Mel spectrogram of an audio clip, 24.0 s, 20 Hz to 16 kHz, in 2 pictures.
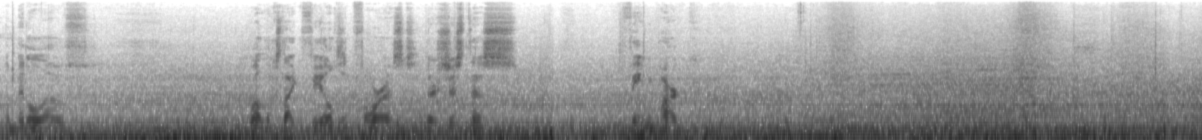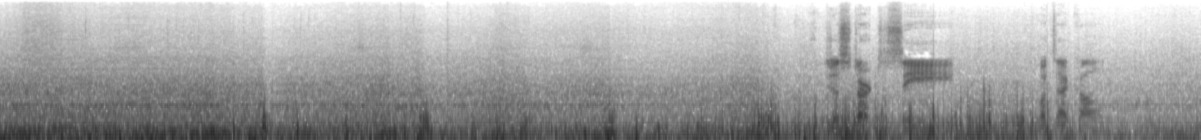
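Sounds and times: car road noise from inside: 0.0 - 24.0.

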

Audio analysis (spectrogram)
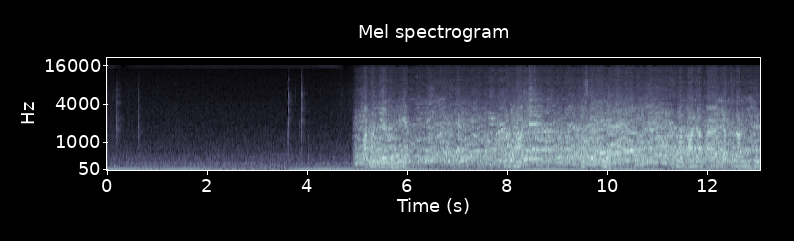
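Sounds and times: crowd chatter: 4.9 - 13.0.

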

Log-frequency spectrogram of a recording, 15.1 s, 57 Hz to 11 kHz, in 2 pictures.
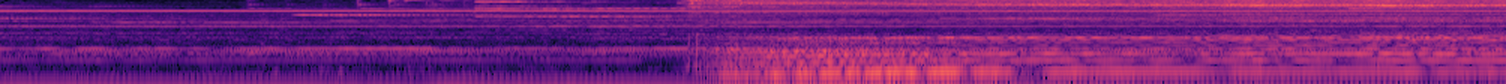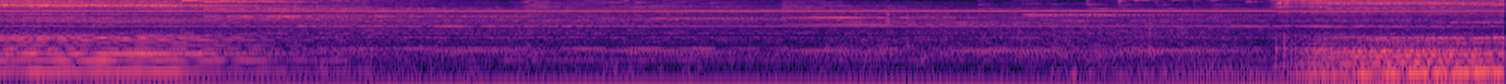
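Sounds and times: low voice chanting: 0.0 - 15.0
steady drone: 0.0 - 15.0.

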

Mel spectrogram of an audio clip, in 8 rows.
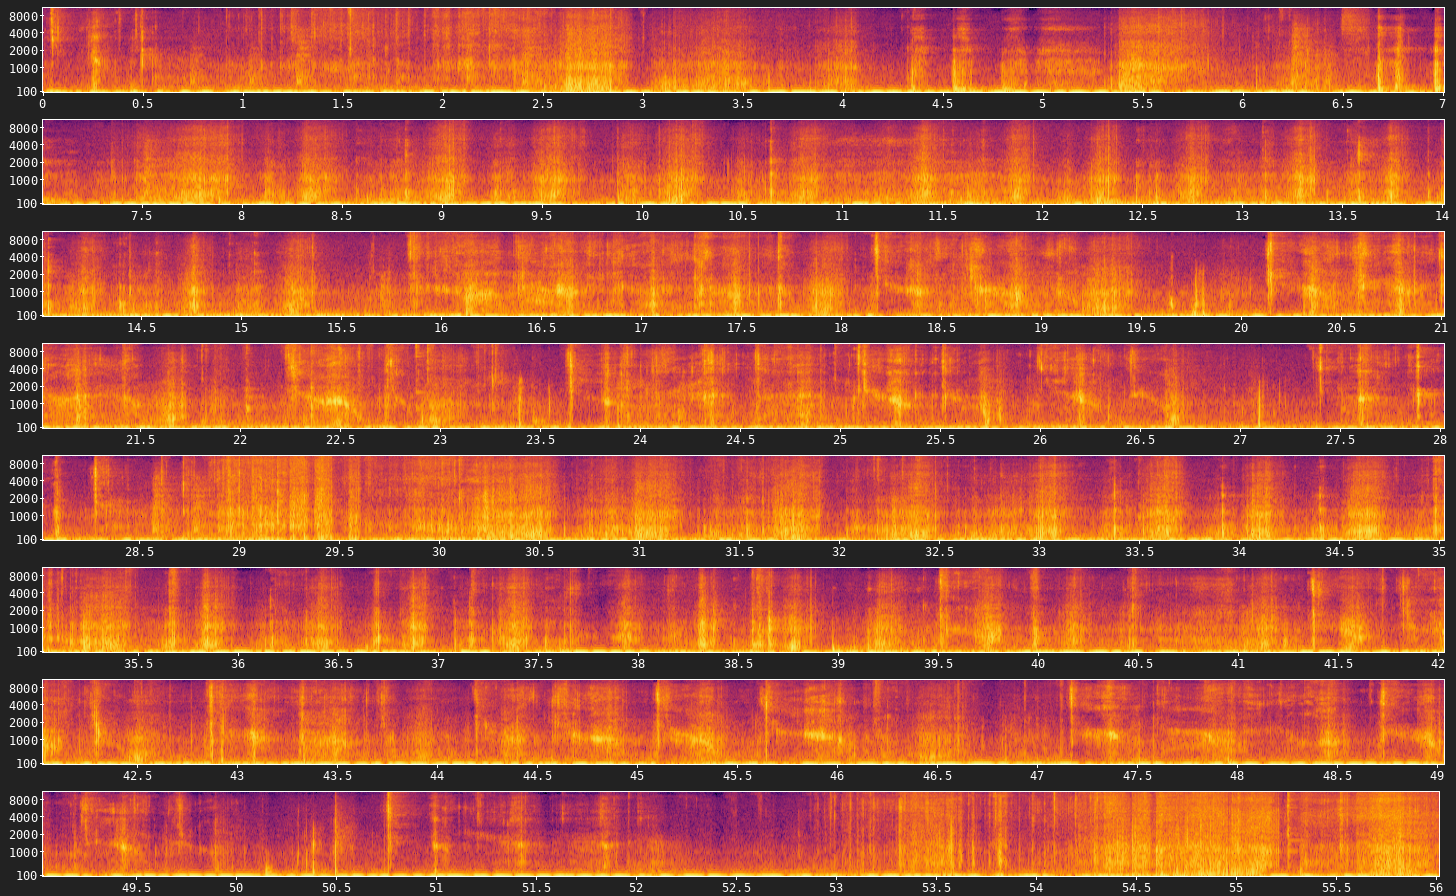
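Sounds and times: crunching and chewing shaved ice: 0.0 - 4.4, 7.4 - 52.2, 52.8 - 56.0.

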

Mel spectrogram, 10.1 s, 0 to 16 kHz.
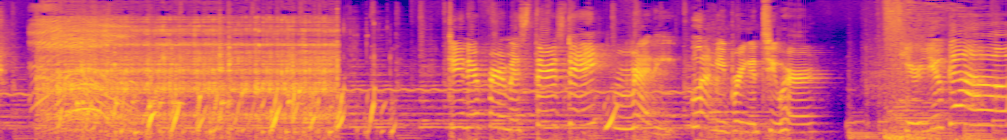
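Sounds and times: cartoon bubbling cauldron: 0.3 - 4.1, 6.0 - 6.4.

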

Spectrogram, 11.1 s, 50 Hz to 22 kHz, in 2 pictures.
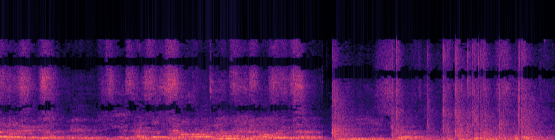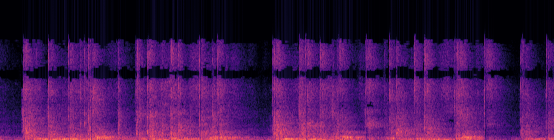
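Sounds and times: voices chanting: 0.0 - 11.0
people clapping: 3.2 - 11.0.

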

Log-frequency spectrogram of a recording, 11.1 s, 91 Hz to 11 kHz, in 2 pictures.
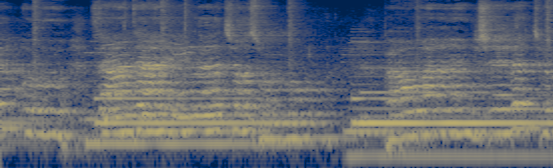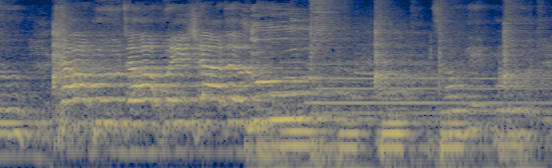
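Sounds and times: singing voices: 0.0 - 11.0
band playing long held chords: 0.8 - 11.0.

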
